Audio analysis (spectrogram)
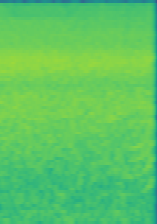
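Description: A waterfall at a scenic spot near Ghatagaon in Keonjhar, heard as a steady, loud broadband rush of falling water with no breaks, filling the short moment.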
